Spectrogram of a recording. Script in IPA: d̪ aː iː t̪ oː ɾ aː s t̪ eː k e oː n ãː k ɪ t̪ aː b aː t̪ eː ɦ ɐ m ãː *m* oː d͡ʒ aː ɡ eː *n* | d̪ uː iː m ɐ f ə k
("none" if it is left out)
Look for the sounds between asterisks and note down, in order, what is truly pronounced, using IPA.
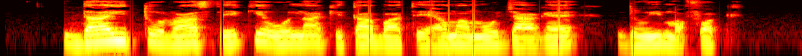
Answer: m, none

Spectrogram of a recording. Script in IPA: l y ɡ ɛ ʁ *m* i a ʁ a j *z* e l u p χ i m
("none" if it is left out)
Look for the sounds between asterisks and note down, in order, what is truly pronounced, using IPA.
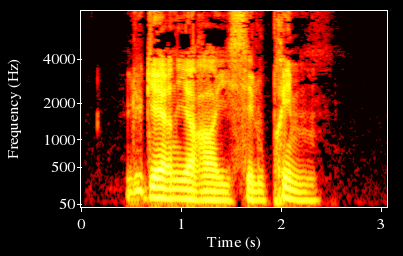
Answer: n, s

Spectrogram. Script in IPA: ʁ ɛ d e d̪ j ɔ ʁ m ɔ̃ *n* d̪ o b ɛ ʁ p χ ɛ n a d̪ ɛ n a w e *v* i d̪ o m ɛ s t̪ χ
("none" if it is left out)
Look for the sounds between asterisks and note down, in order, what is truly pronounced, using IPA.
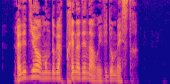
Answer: n, v

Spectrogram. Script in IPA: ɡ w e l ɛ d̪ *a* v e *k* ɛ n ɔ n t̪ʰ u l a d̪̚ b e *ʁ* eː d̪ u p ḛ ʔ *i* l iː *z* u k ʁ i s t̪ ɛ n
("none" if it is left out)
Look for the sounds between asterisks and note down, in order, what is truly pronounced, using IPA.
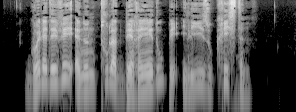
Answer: e, ʔ, ʁ, i, z

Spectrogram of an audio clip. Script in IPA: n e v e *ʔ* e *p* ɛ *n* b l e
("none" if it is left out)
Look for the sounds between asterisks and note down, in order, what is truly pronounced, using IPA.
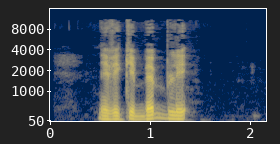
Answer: k, b, none

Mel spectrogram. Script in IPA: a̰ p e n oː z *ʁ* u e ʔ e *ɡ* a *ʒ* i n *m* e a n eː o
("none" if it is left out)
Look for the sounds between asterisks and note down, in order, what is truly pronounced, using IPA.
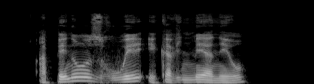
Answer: ʁ, k, v, m

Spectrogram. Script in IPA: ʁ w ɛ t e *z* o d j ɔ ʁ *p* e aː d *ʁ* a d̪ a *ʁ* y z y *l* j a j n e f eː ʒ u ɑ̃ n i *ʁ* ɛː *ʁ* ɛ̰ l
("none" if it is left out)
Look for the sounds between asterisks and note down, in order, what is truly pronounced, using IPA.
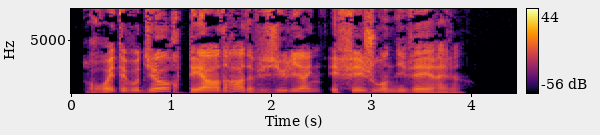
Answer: v, p, ʁ, v, l, v, ʁ

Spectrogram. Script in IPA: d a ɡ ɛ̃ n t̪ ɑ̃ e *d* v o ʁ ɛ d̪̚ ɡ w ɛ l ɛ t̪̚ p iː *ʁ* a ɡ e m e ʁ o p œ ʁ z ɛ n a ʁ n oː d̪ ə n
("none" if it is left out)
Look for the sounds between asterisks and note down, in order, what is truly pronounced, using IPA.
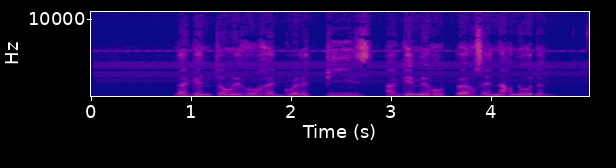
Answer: none, z

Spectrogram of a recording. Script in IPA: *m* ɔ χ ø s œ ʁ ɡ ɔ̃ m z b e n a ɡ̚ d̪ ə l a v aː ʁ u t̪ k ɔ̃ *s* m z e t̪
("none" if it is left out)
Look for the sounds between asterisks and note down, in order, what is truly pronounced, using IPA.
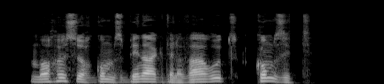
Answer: m, none

